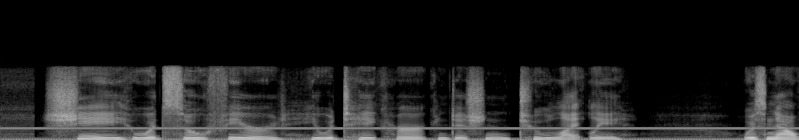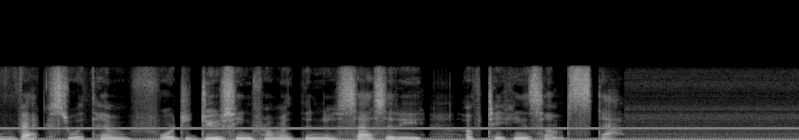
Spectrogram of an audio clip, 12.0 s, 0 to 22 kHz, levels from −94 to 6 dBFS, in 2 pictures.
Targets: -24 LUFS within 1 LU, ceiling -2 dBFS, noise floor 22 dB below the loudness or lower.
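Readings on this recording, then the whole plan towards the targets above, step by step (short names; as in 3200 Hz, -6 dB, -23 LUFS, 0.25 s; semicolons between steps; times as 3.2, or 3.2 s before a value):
hum 50 Hz; harmonics up to 300 Hz; hum level -42 dBFS; steady tone 1900 Hz; tone level -43 dBFS; loudness -27.5 LUFS; peak -10.0 dBFS; loudness target -24.0 LUFS
-> de-hum 50 Hz, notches 6; notch 1900 Hz, Q 30; gain +3.5 dB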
